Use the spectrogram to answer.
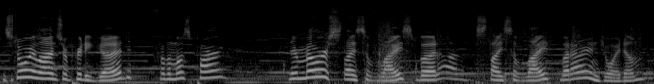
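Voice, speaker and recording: Game music plays clearly behind a livestream host with a mid-range voice. The talk is casual and conversational, aimed at viewers in chat. Phrases often come back a second time as the host replies. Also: mid-range voice, lively intonation, normal speed. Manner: repeats phrases, replying to chat.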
